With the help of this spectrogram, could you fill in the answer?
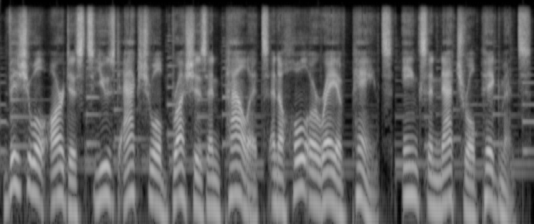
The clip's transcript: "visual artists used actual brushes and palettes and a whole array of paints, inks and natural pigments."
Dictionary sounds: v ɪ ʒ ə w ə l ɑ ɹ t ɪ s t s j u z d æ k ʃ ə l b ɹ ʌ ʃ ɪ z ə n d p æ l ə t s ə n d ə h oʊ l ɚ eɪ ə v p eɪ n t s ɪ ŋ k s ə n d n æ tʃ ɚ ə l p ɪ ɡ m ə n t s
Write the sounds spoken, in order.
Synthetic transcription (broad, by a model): v ɪ ʒ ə w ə l ɑ ɹ t ɪ s t s j u z d æ k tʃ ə l b ɹ ʌ ʃ ɪ z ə n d p æ l ə t s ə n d ə h oʊ l ɚ eɪ ə v p eɪ n t s ɪ ŋ k s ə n n æ tʃ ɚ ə l p ɪ ɡ m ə n t s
